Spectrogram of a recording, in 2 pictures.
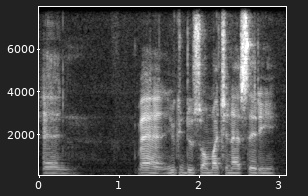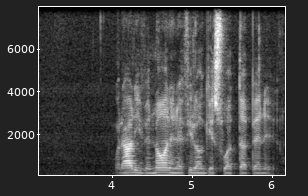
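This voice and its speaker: A man's voice: lowish voice, level tone, fairly quick, fairly bright tone. A young man from Chicago talking casually about his custom sneaker, in laid-back slang that often ends with "right?". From Chicago, USA. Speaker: sneaker designer. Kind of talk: casual vlog explanation.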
